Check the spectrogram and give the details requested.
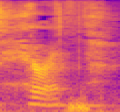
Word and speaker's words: Herath: maiden name last name is pronounced like Harris with a lisp it's herath h-e-r-a-t-h uh hi Shay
